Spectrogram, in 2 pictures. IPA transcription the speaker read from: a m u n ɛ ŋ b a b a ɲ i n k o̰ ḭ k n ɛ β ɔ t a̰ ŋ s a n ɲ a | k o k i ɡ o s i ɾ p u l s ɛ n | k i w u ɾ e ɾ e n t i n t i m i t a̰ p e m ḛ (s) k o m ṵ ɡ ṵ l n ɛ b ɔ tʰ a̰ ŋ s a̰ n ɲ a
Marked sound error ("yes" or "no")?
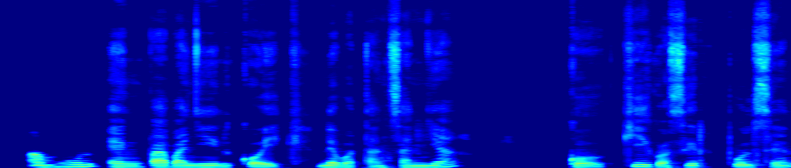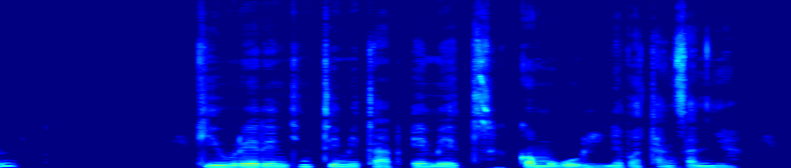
yes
